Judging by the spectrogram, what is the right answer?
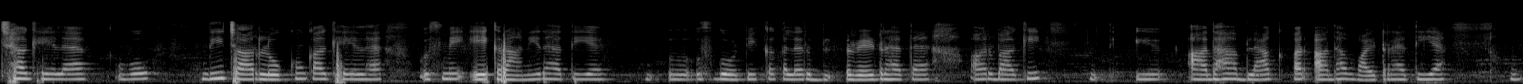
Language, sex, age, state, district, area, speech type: Urdu, female, 18-30, Bihar, Gaya, urban, spontaneous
